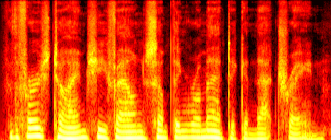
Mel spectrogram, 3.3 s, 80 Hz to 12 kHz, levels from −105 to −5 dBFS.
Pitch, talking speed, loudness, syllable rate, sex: 140 Hz, 200 wpm, -16 LUFS, 4.6 syllables/s, male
